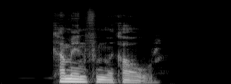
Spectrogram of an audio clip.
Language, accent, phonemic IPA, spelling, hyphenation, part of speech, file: English, Australia, /ˈkɐm ˌɪn fɹəm ðə ˈkəʉ̯ld/, come in from the cold, come in from the cold, verb, En-au-come in from the cold.ogg
- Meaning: 1. Of a spy: to return home after having gone undercover in enemy territory 2. To gain widespread acceptance in a group or society, especially where there was not any before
